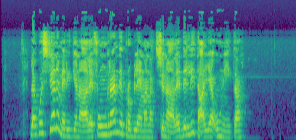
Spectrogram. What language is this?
Italian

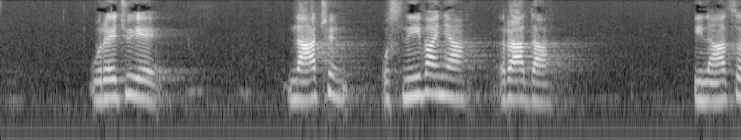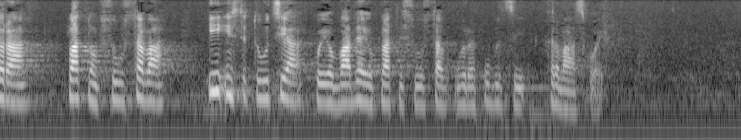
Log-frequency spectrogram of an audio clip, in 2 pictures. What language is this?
Croatian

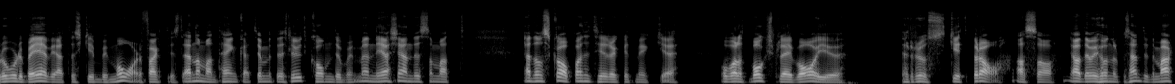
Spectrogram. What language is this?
Swedish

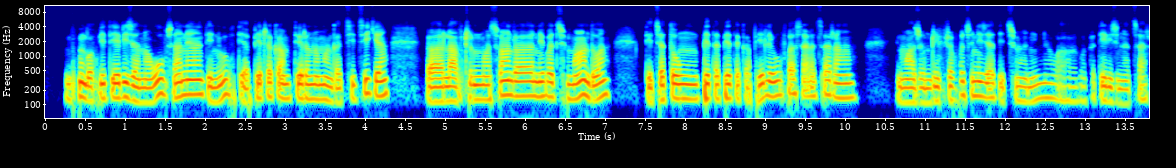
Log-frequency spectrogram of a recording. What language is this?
Malagasy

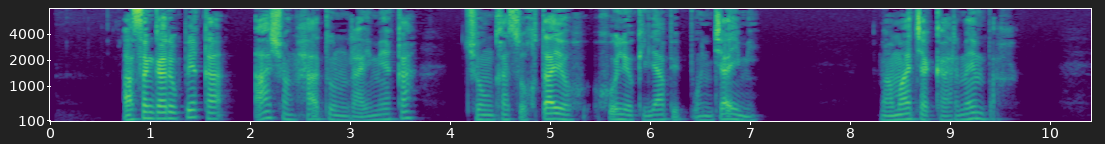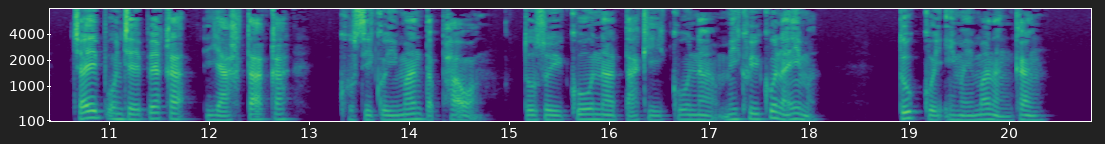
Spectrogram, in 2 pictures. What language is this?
Puno Quechua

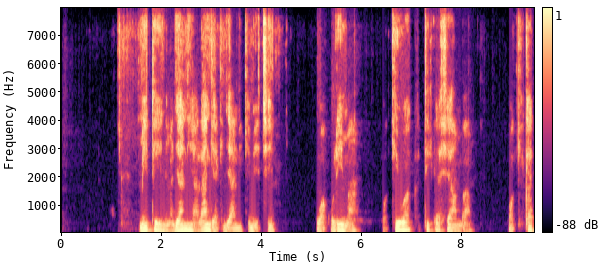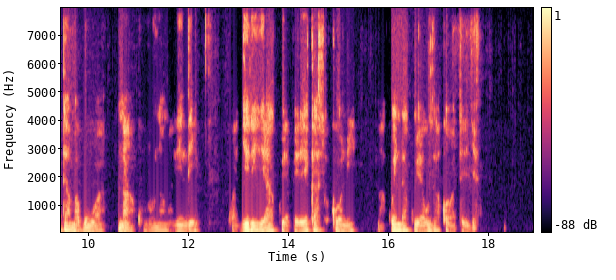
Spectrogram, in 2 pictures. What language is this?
Swahili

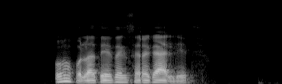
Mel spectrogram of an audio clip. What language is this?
Kalenjin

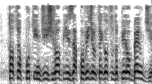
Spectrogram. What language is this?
Polish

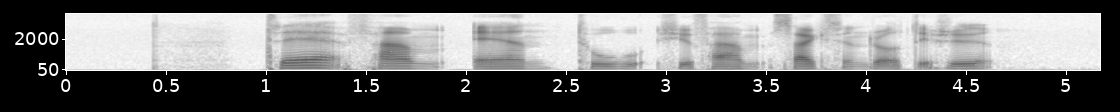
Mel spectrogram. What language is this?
Norwegian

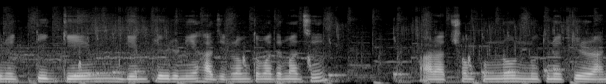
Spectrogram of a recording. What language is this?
Romanian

